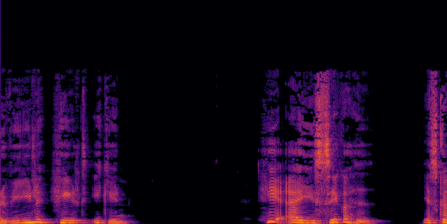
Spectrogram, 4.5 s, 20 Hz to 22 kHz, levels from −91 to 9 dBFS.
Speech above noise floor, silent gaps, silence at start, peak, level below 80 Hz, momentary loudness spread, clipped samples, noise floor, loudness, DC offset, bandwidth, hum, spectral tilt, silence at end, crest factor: over 66 dB; none; 0 s; -8 dBFS; -72 dBFS; 12 LU; under 0.1%; under -90 dBFS; -25 LUFS; under 0.1%; 15.5 kHz; none; -4 dB/octave; 0 s; 18 dB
